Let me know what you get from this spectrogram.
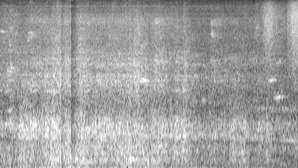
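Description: MARTA rapid-transit train running, heard from inside the passenger car: a steady rumble of wheels on the track. It grows louder in the first half and eases off toward the end.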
